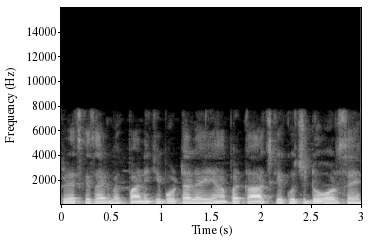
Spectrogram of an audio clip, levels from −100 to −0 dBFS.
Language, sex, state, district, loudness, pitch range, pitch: Hindi, male, Chhattisgarh, Raigarh, -17 LUFS, 130-135 Hz, 130 Hz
